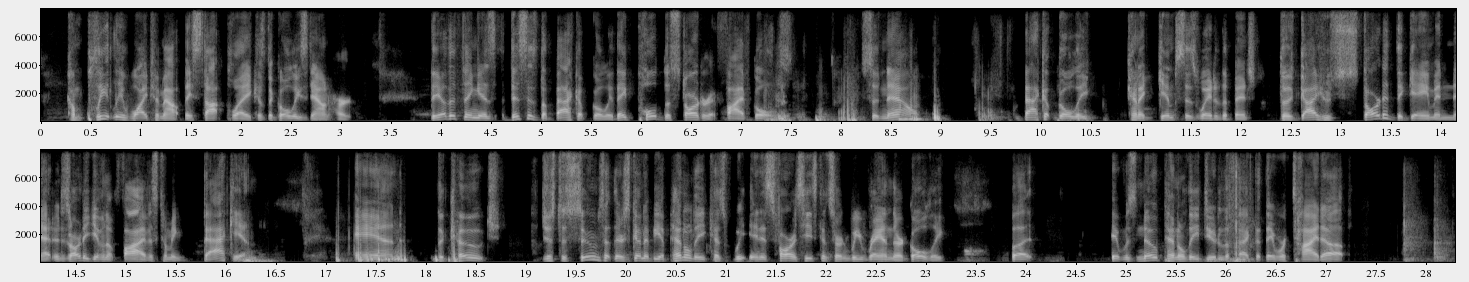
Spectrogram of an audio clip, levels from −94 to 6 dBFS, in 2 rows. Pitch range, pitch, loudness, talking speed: 110-145 Hz, 125 Hz, -28 LUFS, 205 wpm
